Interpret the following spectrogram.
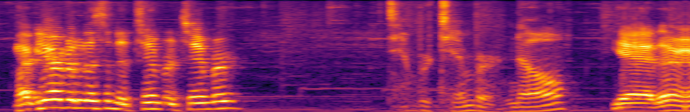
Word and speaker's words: Timber Timbre: Have you ever listened to Timber Timber? Timber Timber, no. Yeah, they're incredible, man. It's like ghostly, gospel, bluesy. It's spelled Timber Timbre.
